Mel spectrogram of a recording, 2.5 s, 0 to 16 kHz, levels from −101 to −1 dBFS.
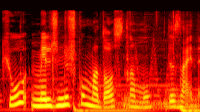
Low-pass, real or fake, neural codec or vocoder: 10.8 kHz; real; none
